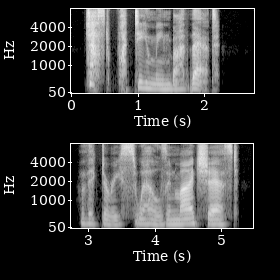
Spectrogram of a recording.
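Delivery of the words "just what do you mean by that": furious, hissed words. Reading a scene aloud, a character answers in anger: hissing. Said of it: "Her words come out in a hiss".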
